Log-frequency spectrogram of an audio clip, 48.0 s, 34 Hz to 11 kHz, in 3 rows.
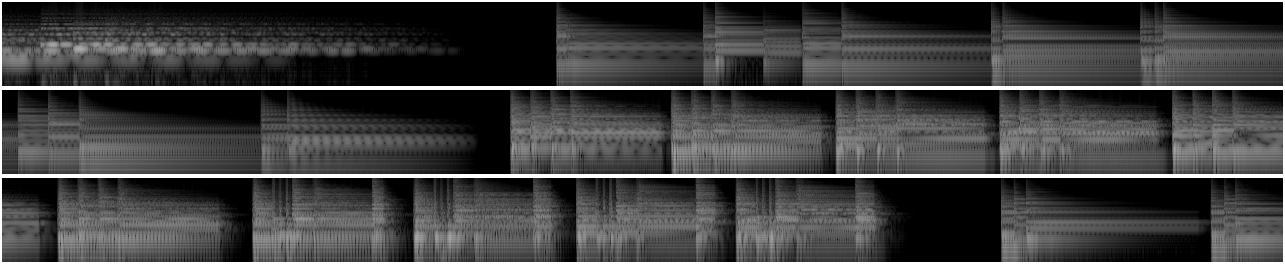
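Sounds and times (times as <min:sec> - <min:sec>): synthesized guitar strumming chords: 0:00.0 - 0:05.1, 0:22.4 - 0:43.0
synthesizer chords: 0:00.0 - 0:05.2.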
